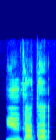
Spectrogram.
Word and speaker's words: 夕方: この辺りは昼間、この辺りは昼間は人が多いですが、夜静かです。something, let's see, 強い雨が降るそうです。強い。I know one pronunciation of this is ho, but I think this is another pronunciation here. 夕方から強い雨が降るそうです。 That's right, gata's the other one, yes. Yugata.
